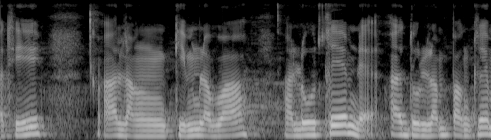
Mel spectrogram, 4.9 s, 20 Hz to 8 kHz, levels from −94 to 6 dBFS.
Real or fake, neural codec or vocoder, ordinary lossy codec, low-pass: real; none; none; 7.2 kHz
